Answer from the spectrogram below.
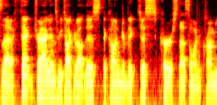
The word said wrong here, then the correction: Conjunctivitis: Conjunctivitis. Spell. – How do you say it? – Conjunctivitis, yeah.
